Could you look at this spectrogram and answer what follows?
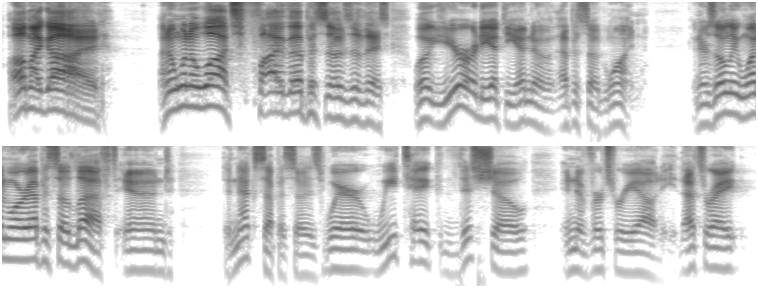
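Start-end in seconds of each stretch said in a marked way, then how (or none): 0.1-3.8 groaning exasperation. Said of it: "and it's like".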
